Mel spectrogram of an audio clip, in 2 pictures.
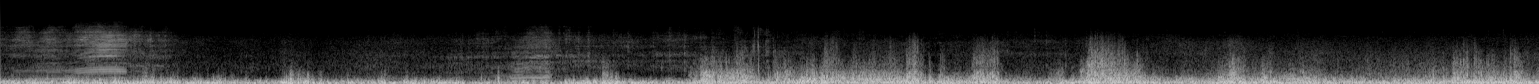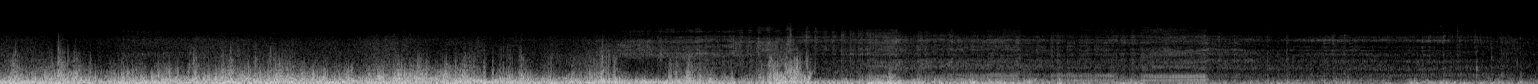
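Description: Wind buffeting the microphone in a steady low rumble, with motocross dirt bike engines revving in the distance, rising and falling in pitch near the start, about five seconds in and again near the end.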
